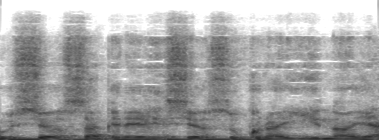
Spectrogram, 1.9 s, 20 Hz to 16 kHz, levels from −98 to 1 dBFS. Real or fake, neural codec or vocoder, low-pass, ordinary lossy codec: fake; vocoder, 44.1 kHz, 128 mel bands, Pupu-Vocoder; 14.4 kHz; AAC, 64 kbps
